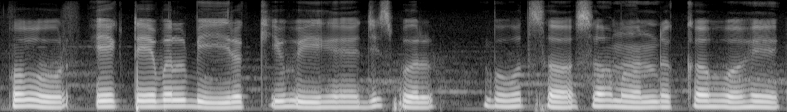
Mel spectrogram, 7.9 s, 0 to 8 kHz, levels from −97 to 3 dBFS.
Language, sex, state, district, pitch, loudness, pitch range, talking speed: Hindi, male, Uttar Pradesh, Saharanpur, 145 Hz, -16 LUFS, 140-155 Hz, 115 wpm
